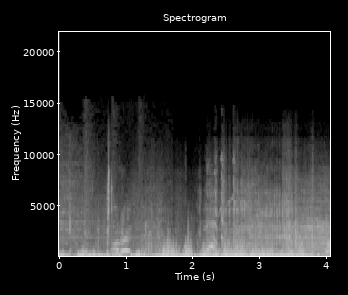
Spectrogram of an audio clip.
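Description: Kawasaki KX100 two-stroke single engine running hard over rough rocky ground, with frequent knocks and rattles from the bike and wind on the microphone; a brief rising-then-falling pitched sweep about a second in, and a shorter one near the middle.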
